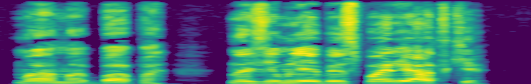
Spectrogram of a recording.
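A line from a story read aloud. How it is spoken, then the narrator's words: Sobbing. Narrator (Russian): рыдала она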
